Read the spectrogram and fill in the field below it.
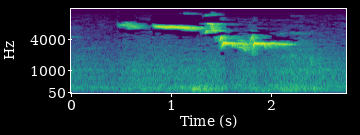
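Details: Robin singing loudly from branches in March, early spring; a single high, thin phrase of whistled notes slipping from very high down to a slightly lower sustained trill, then quiet.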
